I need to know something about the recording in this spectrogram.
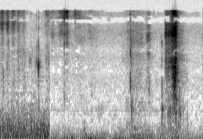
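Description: Faint rustling and handling noise of corrugated cardboard and a hot glue gun as glue is run into a card housing, with a short sharp click near the end.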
